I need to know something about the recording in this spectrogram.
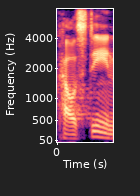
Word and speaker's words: Palestine: Palestine Texas okay pronounced Palestine not like the Middle East I was almost run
